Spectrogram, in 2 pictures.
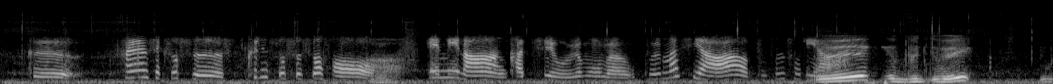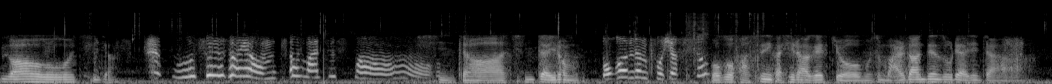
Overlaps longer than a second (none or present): none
